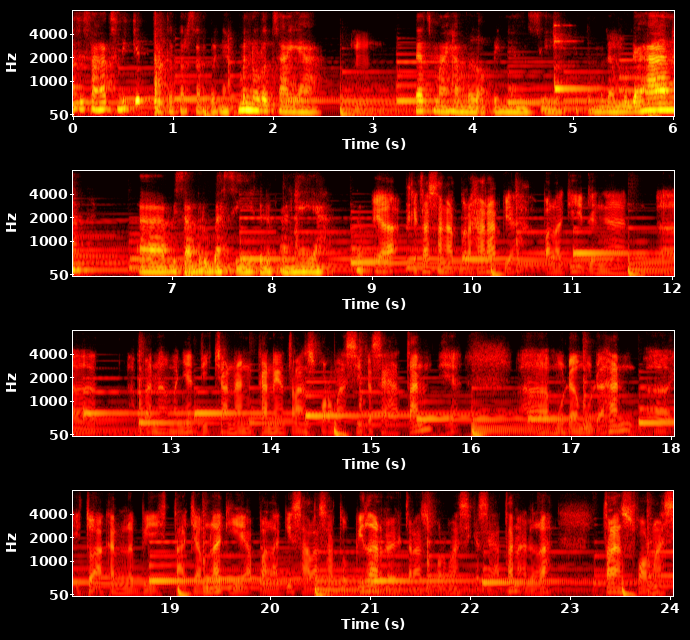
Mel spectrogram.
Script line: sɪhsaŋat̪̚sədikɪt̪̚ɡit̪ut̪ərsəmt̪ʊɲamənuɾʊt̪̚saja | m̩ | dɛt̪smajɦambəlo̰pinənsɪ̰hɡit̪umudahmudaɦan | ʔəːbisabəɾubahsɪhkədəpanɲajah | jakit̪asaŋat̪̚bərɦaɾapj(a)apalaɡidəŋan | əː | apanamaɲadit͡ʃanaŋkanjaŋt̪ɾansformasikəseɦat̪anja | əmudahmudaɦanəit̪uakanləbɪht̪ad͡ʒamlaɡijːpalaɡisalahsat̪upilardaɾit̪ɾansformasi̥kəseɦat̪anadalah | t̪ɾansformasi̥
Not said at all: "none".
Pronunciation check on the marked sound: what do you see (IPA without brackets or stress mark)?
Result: a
